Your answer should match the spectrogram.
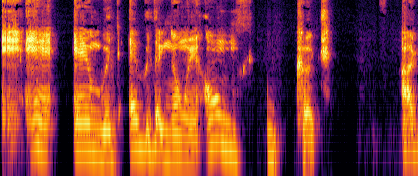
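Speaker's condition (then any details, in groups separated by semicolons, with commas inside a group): Cerebral palsy with speech impediment; John Hayes feared nobody could understand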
